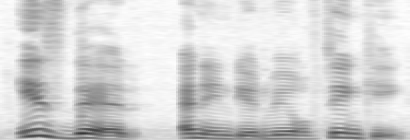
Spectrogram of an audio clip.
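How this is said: The stress falls on the word is. "italicized the word is"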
